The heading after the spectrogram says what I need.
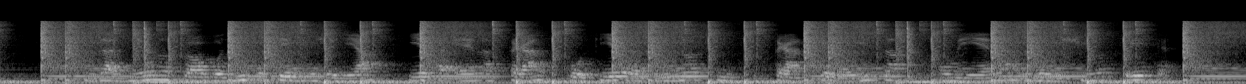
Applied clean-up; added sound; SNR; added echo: none; Bass drum / Snare drum / Drum kit; -1 dB; reverberation time 0.7 s.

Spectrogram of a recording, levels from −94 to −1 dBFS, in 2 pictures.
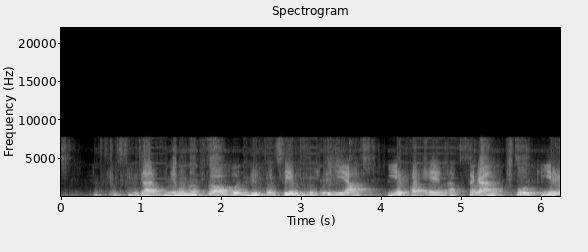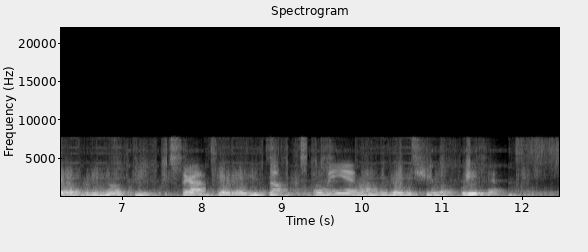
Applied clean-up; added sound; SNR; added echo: neural separator model SepFormer DNS4.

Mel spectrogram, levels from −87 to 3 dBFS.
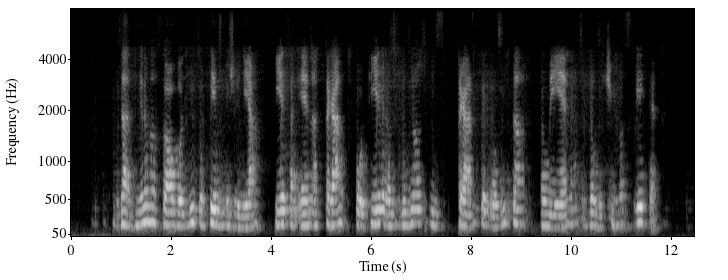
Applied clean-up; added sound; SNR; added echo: neural mask model DeepFilterNet 3.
